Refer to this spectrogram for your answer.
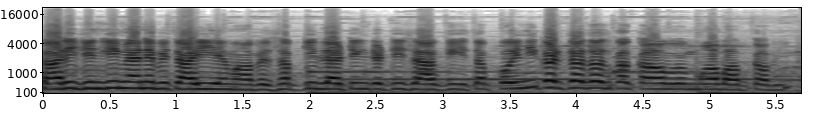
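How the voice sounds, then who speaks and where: Music plays in the background as a high-pitched woman speaks with fairly even intonation. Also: moderate pace, hardly any pauses. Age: 80s+. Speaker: street seller of digestive powder. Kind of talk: interview answer.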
